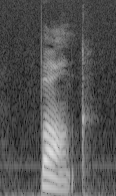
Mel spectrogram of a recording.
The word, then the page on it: bonk: American English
